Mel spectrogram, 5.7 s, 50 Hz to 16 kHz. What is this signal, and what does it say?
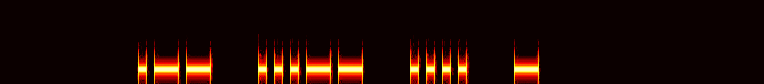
Morse code, heard as a keyed tone, about 20 wpm, spaced as for 15 wpm, 700 Hz. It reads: W3HT
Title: 128 Lesson 21g - Number 6 - Call Signs 20wpm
